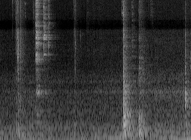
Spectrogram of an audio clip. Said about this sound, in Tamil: இப்போ இது எல்லாத்தையும் நல்லா கலந்துடலாம்.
